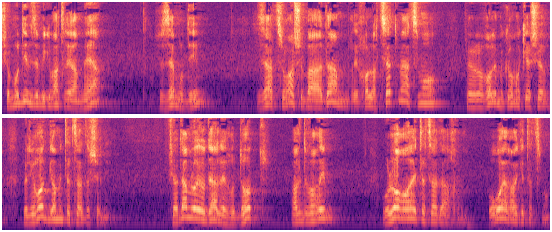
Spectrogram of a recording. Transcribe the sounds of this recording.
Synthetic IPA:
ʃemo̞dimzebiɡmat̪ʁeame̞a | ʃezemodim | zeat͡suʁaʃebaːdamjaχo̞lːat͡se̞t̪meat͡smo̞ | velavo̞lemeko̞mhake̞ʃe̞ʁveliʁo̞t̪ɡame̞t̪at͡sad̪aʃe̞̰ni | kʃeadamlo̞jo̞dealeɦo̞do̞t | aldvaʁim | ulo̞ʁo̞e̞ːt̪at͡sad̪aːχḛʁ | uʁo̞e̞ʁake̞t̪at͡smo̞

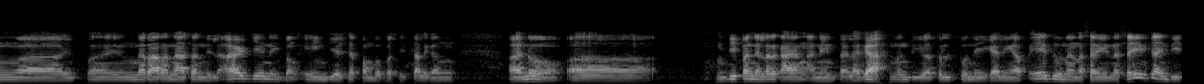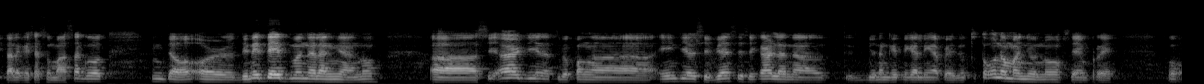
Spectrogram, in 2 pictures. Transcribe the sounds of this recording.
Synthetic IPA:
ʊŋajpjʊŋnɐɾaɾɐnaːsɐnːɪla̰ʔaɹd͡ʒɪnːɐŋʔɪbaŋʔɛjnd͡ʒɛlsnɐpɐŋbɐbasɪ̰t̪ɐlɐɡaŋ | ʔɐno̞ʔaː | hɪnd̪ipɐnɪlakaːjɐŋʔɐ̰nohɪnt̪ɐlɐɡanohɪnd̪ikpat̪ʊlɐd̪̚ponɐɡikɐlɪŋapʔɛd̪ʊnɐnɐsɐjinːɐsɐjɪnʃahɪnd̪it̪ɐlɐɡaʃasʊmaːsɐɡo̞t̪̚ | oʔoɹd̪ɪnɛd̪ɛd̪̚manːɐlɐŋɲano̞ | ʔaːsiʔaɹd͡ʒɪnɐt̪̚ʔɪbapɐŋaʔɛnd͡ʒɛlsɪbɛnsɪsɪkaɹlɐnɐ | bɪnɐŋɡɪt̪̚nɪkalɪŋɐpʔɛːd̪ot̪o̥t̪oʔo̞nɐmanjonːo̞ʃɛmpɾɛ | ʔoʔ

